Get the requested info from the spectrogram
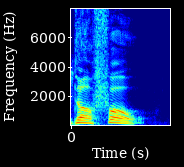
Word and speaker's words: Dafoe: Dafoe.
